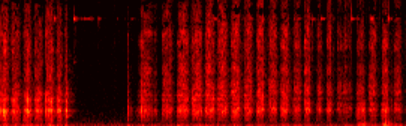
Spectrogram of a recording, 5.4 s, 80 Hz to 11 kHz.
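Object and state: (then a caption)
Chalk scraping on a slate chalkboard. A white chalk stick is dragged and scraped back and forth across a small dark chalkboard in a red wooden frame. Quick, rasping strokes with a bright, hissy edge and a squeaky tone around 1.5 kHz repeat at about three per second. After a brief quiet pause near the one-second mark, the scraping resumes in a steady rhythm.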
